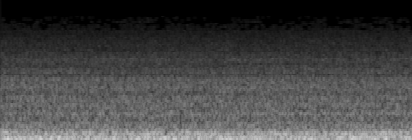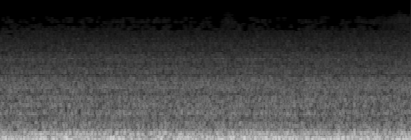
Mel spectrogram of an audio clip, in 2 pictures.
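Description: Steady low rumble of a car's engine idling, heard from inside the cabin, with no distinct events.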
